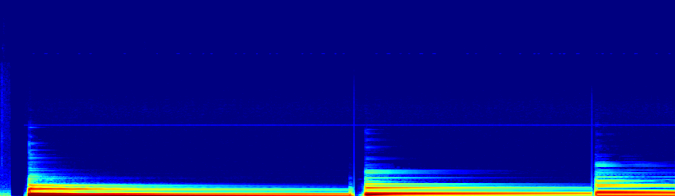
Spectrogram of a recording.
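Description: A low E string on an electric guitar is plucked and left to ring, slowly fading, followed by two more plucked notes that sustain cleanly.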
